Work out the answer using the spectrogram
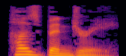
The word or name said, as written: husbandry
